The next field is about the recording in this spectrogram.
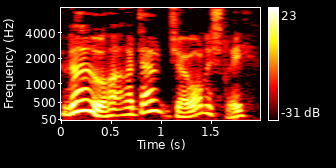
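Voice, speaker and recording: A nervous, stammering householder. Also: male voice, high voice, very animated, normal speed, a little mellow, slight background noise. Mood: jittery. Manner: hesitant, stammering. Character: nervous, anxious male householder. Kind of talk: radio drama acting.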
